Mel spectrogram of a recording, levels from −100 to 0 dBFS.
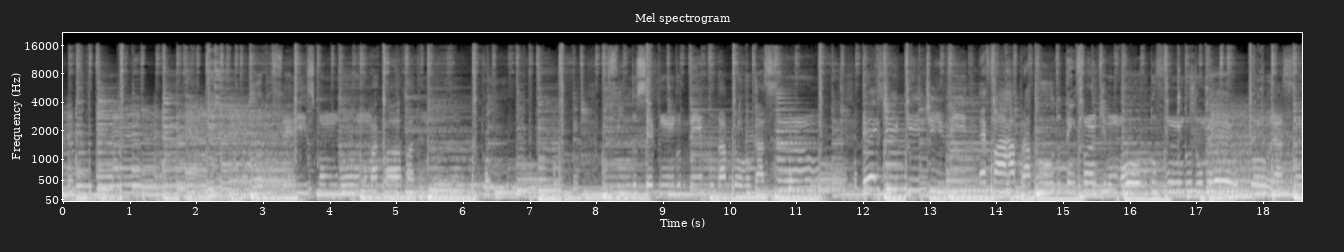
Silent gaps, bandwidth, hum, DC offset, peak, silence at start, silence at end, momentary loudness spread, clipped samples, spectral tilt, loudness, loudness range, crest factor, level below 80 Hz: none; 17 kHz; none; under 0.1%; -2 dBFS; 0 s; 0 s; 5 LU; under 0.1%; -6.5 dB/octave; -16 LUFS; 2 LU; 12 dB; -22 dBFS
